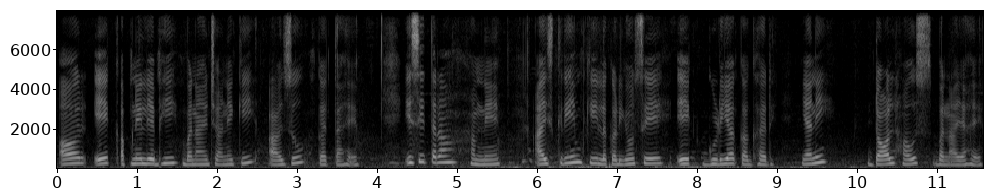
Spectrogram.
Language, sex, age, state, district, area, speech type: Urdu, female, 18-30, Uttar Pradesh, Mau, urban, spontaneous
